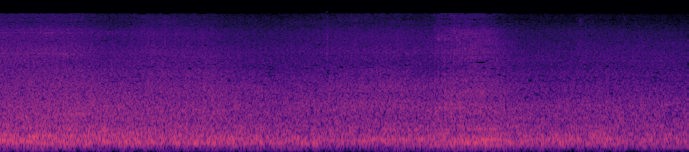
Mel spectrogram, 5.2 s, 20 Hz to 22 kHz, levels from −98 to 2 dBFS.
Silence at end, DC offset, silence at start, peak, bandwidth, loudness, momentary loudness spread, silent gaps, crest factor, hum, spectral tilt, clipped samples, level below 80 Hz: 0 s; under 0.1%; 0 s; -30 dBFS; 16 kHz; -45 LUFS; 5 LU; none; 16 dB; none; -4 dB/octave; under 0.1%; -76 dBFS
